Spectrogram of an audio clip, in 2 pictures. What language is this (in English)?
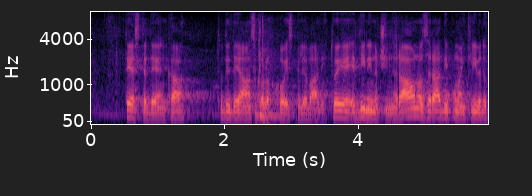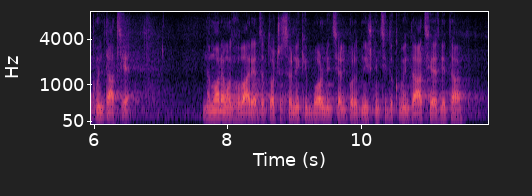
Slovenian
